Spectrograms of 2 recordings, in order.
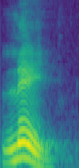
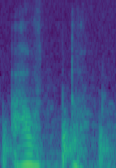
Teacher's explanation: Cuando se pronuncia la ley, la lengua se desliza desde la cima del diptongo hacia la semivocal. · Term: diptongo decreciente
